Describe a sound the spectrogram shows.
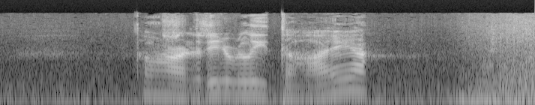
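A man speaks softly with strain.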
